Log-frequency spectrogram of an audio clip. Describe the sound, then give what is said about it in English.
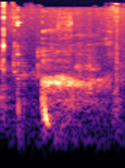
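A single hiccup breaks in with a sudden gulping catch, followed by a strained, drawn-out voiced squeak that fades out. It's fairly faint overall, with no talking around it. “He's dying of hiccups right now.”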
